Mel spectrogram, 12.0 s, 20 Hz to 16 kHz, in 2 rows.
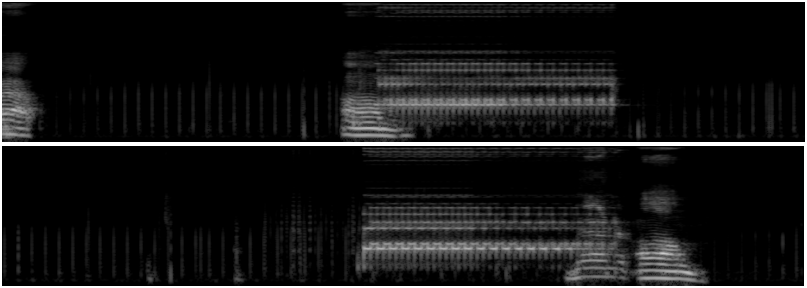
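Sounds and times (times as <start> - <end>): telephone ringing: 2.6 - 4.8, 8.7 - 10.8.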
